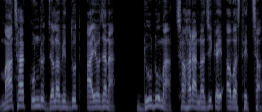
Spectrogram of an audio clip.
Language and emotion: Nepali, neutral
